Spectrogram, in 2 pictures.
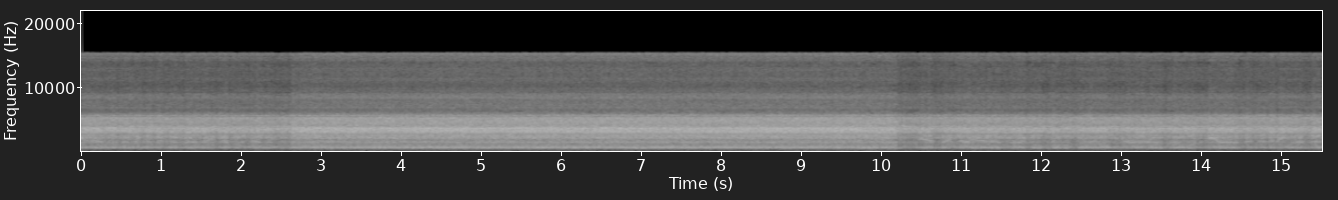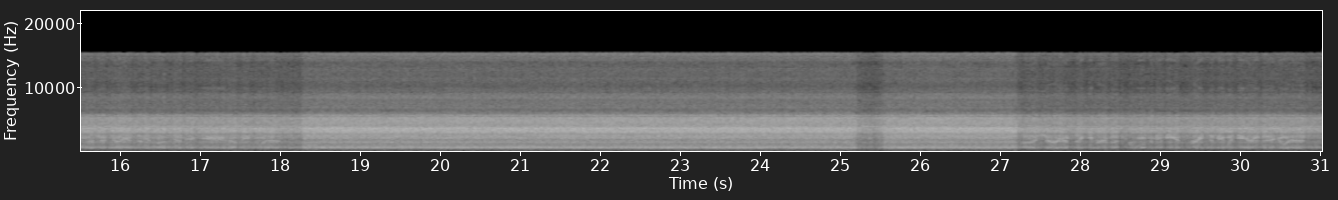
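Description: Amateur radio receiver hissing on a weak ISS voice downlink, with faint, unintelligible voices barely showing through the static. The hiss shifts up and down in level every several seconds as the signal from the space station is still weak.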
